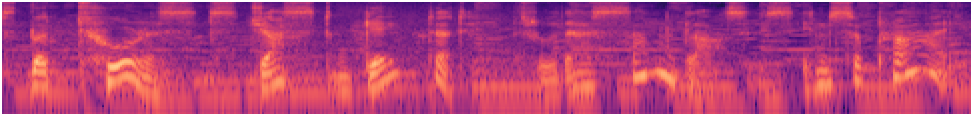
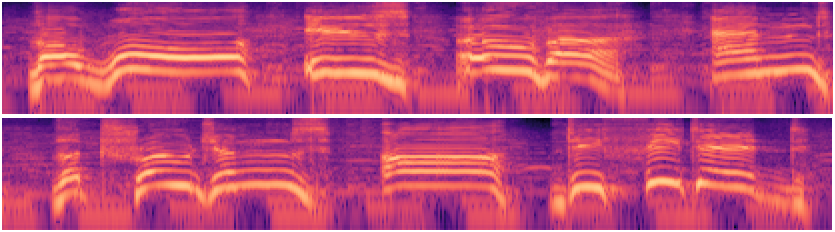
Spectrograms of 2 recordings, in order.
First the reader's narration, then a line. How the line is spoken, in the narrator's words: Summoning his most regal manner, he bellowed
